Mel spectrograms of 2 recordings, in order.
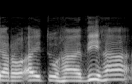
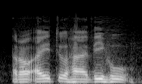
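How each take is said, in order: First: The last word ends in an a vowel. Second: The last word ends in a u vowel. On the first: "jangan baca" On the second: "Jangan kita baca"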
